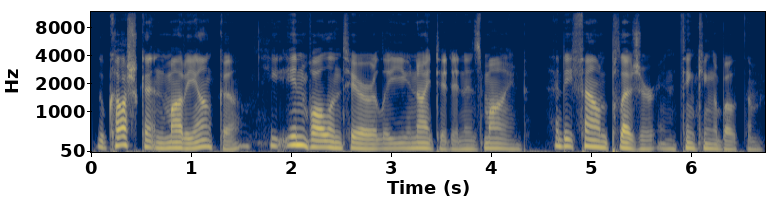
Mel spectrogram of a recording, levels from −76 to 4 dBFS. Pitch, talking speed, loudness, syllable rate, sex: 125 Hz, 150 wpm, -19 LUFS, 5.1 syllables/s, male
